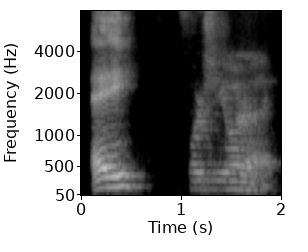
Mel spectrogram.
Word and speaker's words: a fortiori: A fortiori. A fortiori. I've never pronounced it.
